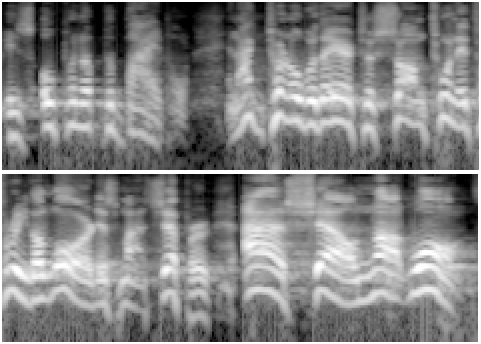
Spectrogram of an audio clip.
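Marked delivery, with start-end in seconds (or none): 1.7-7.1 slow, drawn-out psalm recitation; preaching scripture. Real, not acted. Pastor reciting Psalm twenty-three, slow and fervent. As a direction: savor each word of the psalm.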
